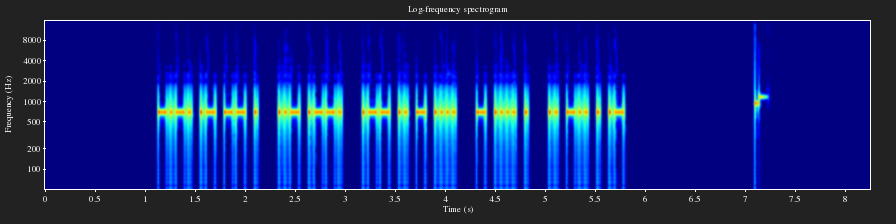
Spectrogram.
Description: Morse code, heard as a keyed tone, about 40 wpm, 700 Hz. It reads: CAME UP WITH THE IDEA
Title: Sets of 5 Words Encore2 40wpm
